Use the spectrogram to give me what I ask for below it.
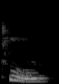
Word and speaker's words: Tyne: Back then we pronounced it Teen, but it was just our word for river.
